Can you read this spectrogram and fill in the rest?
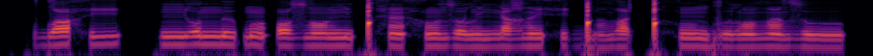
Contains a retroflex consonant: no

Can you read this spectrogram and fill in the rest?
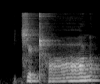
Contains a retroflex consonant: yes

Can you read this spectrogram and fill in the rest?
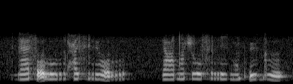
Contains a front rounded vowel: yes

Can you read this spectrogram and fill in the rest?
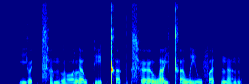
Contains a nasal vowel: no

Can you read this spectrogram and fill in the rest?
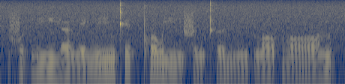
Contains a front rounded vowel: yes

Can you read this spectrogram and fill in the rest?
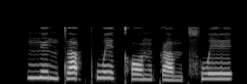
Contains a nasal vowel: yes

